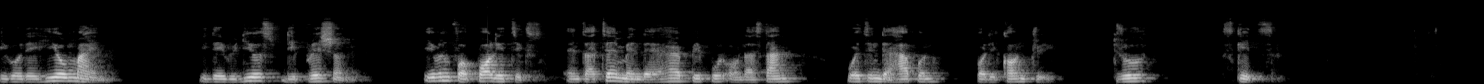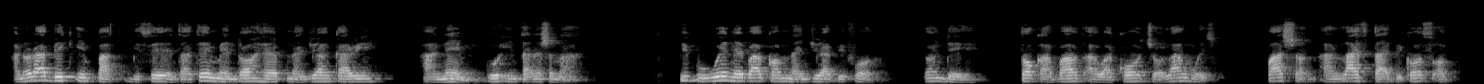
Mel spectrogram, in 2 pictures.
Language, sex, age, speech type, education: Nigerian Pidgin, male, 30-45, spontaneous, tertiary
